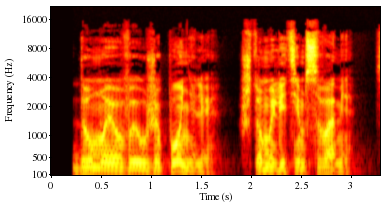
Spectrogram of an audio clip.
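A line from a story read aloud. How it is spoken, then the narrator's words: Plain. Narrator (Russian): сказала Кеннеру Энн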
